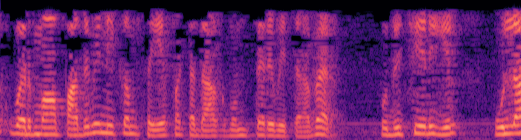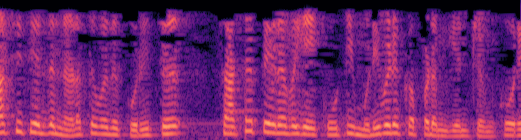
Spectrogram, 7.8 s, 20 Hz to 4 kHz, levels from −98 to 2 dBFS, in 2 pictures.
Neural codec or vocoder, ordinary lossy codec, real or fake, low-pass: none; MP3, 24 kbps; real; 3.6 kHz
